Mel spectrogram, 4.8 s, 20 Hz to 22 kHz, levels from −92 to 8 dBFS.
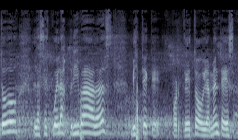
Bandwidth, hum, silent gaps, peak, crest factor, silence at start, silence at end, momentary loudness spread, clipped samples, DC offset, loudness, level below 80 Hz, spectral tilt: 16.5 kHz; none; none; -2 dBFS; 14 dB; 0 s; 0 s; 10 LU; under 0.1%; under 0.1%; -15 LUFS; -48 dBFS; -5.5 dB/octave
